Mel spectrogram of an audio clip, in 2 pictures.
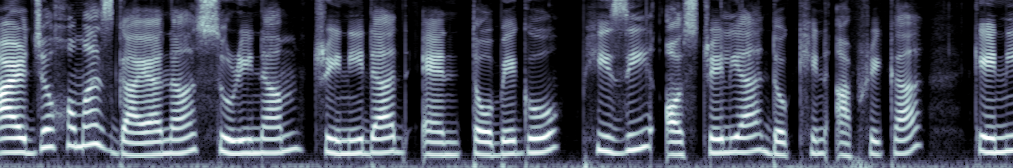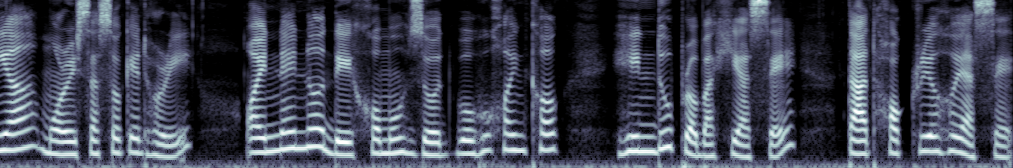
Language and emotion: Assamese, neutral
